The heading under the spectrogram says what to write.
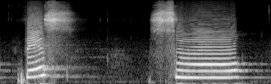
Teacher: سواد کی آواز سیٹی والی ہے تو سیٹی والی آواز بھی 2 بار آئے گی، ایک بار پا سے ملاتے ہوئے فس، سیٹی کی آواز آئی، اور ایک بار خود سے سو، فس سو۔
